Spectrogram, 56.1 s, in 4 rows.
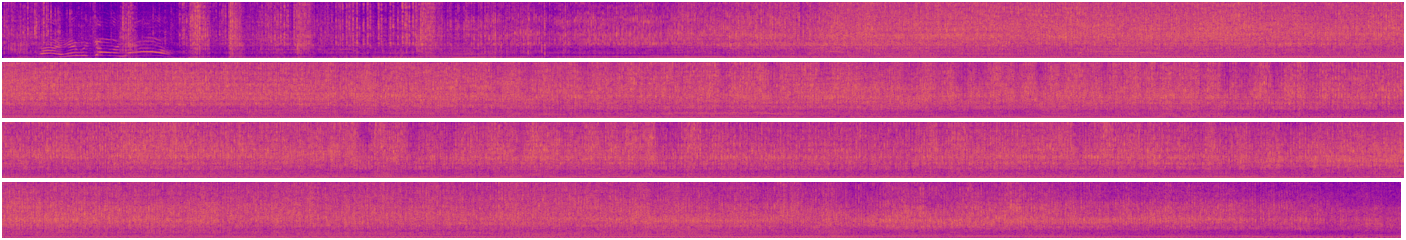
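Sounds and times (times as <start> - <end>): open-header engine revving: 0.0 - 56.0.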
